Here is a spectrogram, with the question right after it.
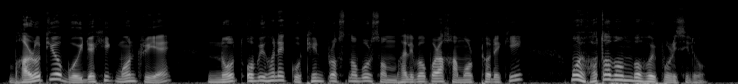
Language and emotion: Assamese, surprised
